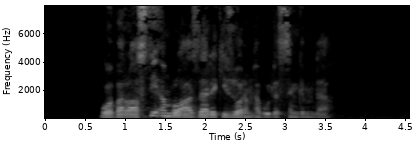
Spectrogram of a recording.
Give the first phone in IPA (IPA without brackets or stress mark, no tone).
w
